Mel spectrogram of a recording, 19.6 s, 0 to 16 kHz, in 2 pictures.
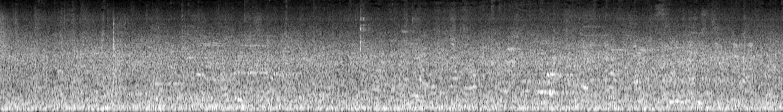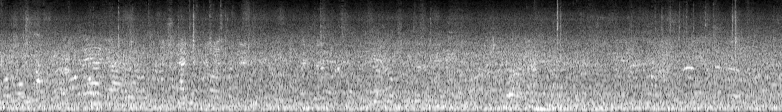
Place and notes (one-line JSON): {"title": "Vertrekpassage, Schiphol, Nederländerna - Schipol Plaza ambience", "date": "2018-03-26 11:39:00", "description": "Recorded ambience at the Schipol airport while waiting for my airplane to be ready for takeoff. This is from the big hall in the airport where you also can connect to the underground trains.", "latitude": "52.31", "longitude": "4.76", "altitude": "6", "timezone": "Europe/Amsterdam"}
